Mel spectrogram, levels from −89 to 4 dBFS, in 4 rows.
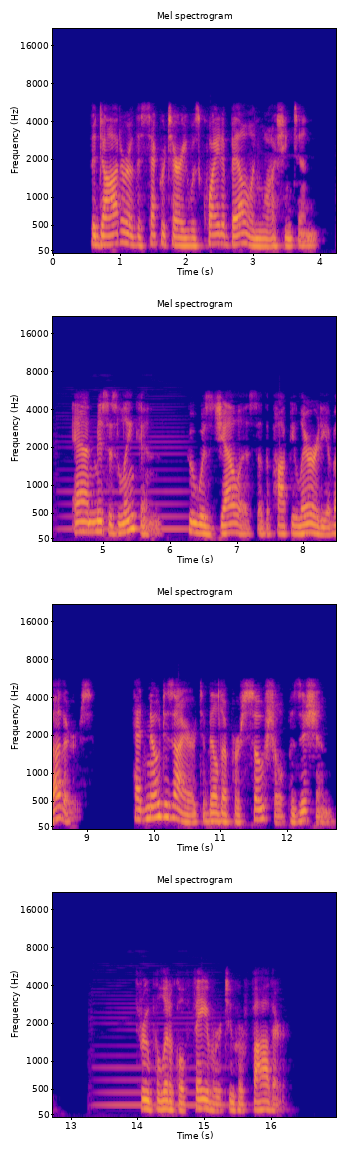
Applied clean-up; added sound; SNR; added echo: none; Bowed string instrument; 19 dB; none.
